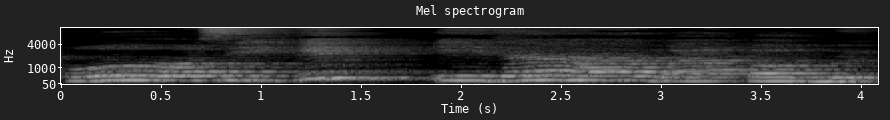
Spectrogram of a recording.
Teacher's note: Di sini juga ada tanwin ketemu alif. Itu termasuk apa? Idhar. Itu harus dibaca jelas.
